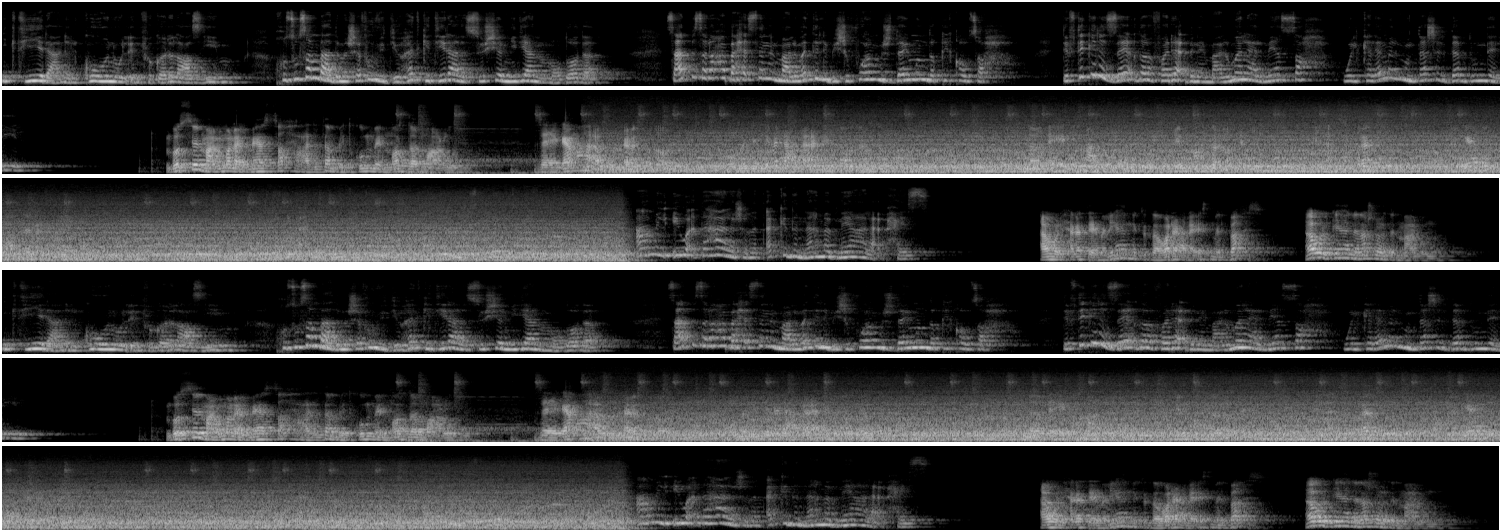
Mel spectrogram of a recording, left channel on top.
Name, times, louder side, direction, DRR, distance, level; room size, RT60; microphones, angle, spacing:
voice 1, 0.0-5.9 6.7-10.1 10.6-15.2 22.3-22.6 25.1-25.4 32.2-35.8 36.3-39.0, left 1 dB, 70° left, 5 dB, 0.6 m, -27 dB
voice 2, 16.6-19.6 20.3-21.7 22.2-24.4 25.2-27.7 28.1-31.0 40.3-42.5 43.0-44.3, left 1 dB, 30° left, 3 dB, 0.7 m, -25 dB
sound 1, 18.8-34.1, equal, 10° left, 1.0 m, -42 dB
sound 2, 20.8-36.2, left 1 dB, 50° left, 1.8 m, -22 dB
7.2 x 4.0 x 3.3 m, 0.84 s
head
